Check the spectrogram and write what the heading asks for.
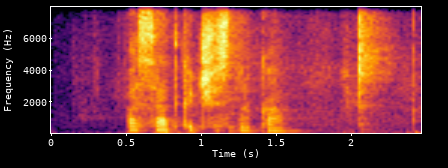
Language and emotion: Russian, neutral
